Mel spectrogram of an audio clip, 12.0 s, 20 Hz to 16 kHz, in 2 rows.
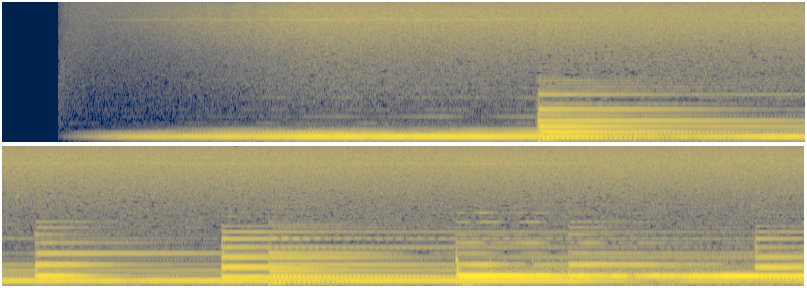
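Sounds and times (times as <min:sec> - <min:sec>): low sustained music note: 0:00.8 - 0:12.0.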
